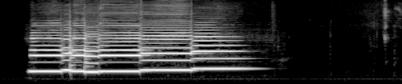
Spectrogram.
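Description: Clarinet playing a short phrase with a turn ornament: a quick figure of notes around the main note, then longer notes stepping upward, the last held and fading out.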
